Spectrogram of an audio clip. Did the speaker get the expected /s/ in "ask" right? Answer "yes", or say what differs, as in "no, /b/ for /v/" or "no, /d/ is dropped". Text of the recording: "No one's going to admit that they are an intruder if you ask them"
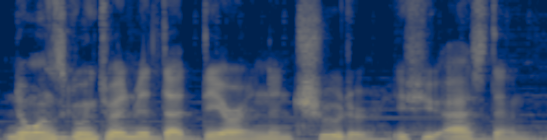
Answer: yes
